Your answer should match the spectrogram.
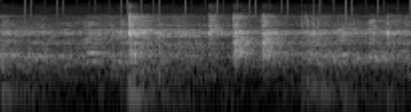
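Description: Football being struck in five-a-side play: three sharp thuds, one about a second in and two close together past the middle, over players' indistinct shouts and talk.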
